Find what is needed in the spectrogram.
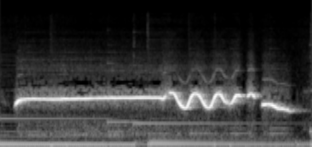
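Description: A person whistling one long, steady, loud note that breaks into a wavering up-and-down warble about two seconds in, then slides lower near the end. Quiet background music runs underneath.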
